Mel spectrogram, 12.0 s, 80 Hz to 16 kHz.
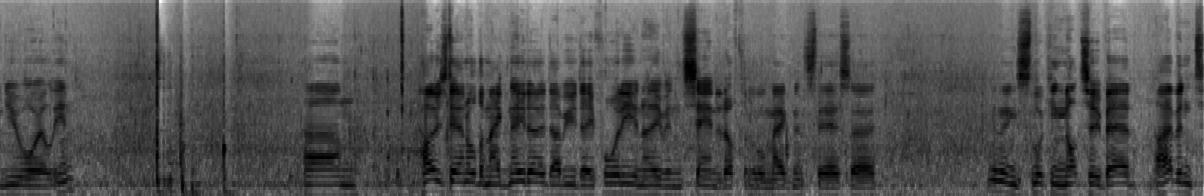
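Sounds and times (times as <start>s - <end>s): sea noise: 0.0s - 12.0s
wind: 0.0s - 12.0s
light knocks: 1.6s - 2.5s.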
